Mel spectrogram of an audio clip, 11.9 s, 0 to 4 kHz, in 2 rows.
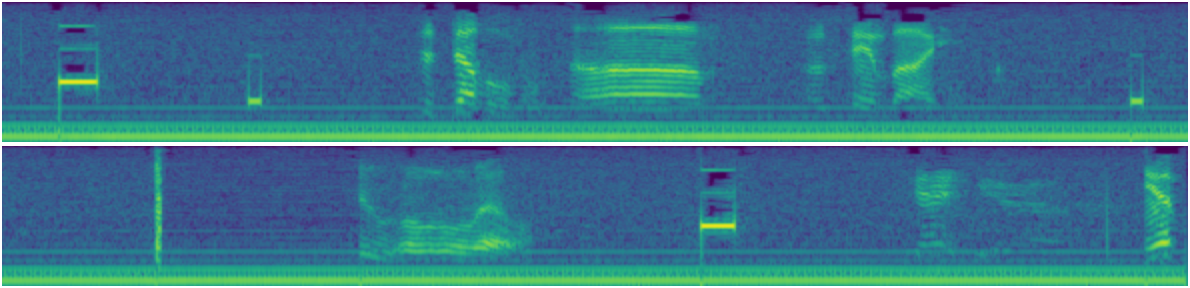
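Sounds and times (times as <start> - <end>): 
steady low electrical hum on a narrowband radio channel: 0.0 - 11.8
hiss of a narrowband radio channel: 2.0 - 5.6, 6.6 - 11.8
speech: 2.3 - 3.3
touch-tone phone dial beep over a radio repeater: 9.4 - 9.6.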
